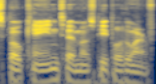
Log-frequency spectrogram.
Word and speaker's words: Spokane: I've got to connect correct your pronunciation it's Spokan hence the T-shirt my man this will help you I I created a uh a phonetic device a pneumonic device for you SPO can there we go amazing I'm doing good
